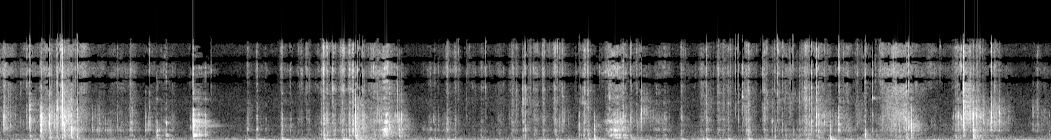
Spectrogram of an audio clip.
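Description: A metal utility blade shaves and scrapes chunks off the corner and edges of a solid rectangular yellow soap bar held in the hand, leaving crumbled shavings beside it. Quiet, bright, crisp scraping and crinkling strokes come in short bursts with almost no low end and no ring after each cut.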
